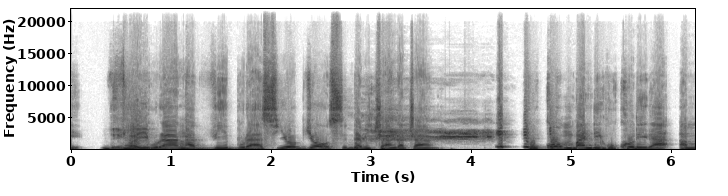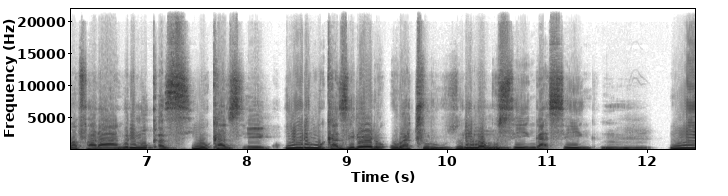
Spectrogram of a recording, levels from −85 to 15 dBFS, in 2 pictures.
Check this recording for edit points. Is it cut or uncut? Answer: uncut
